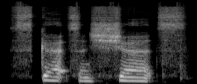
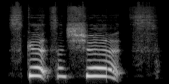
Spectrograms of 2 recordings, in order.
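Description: First: It is spoken with anger. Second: It is spoken with happiness. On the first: "Now angrily" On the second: "Now we'll say it happily"

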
